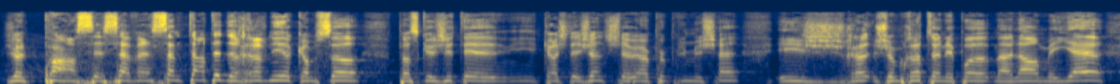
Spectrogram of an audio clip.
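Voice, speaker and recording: A middle-aged man, preaching a sermon in a church with emotional, animated delivery and sudden outbursts. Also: high voice, moderate pace, hardly any pauses. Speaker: pastor.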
